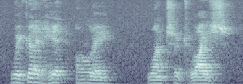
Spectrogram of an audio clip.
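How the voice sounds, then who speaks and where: A man's fairly even intonation comes through against noticeable background noise. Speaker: war veteran. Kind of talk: interview answer. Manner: slow.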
